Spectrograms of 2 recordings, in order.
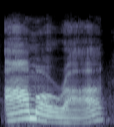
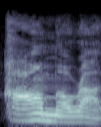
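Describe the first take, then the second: First: It begins with a plain, smooth vowel. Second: It begins with a harsh sound from the throat.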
